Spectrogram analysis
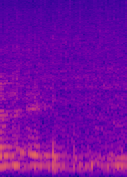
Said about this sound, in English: Listen to this sizzling dish. Is that pilaf? Did you order pilaf? I ordered vegetable rice. Oh, that's the pilaf rice then.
